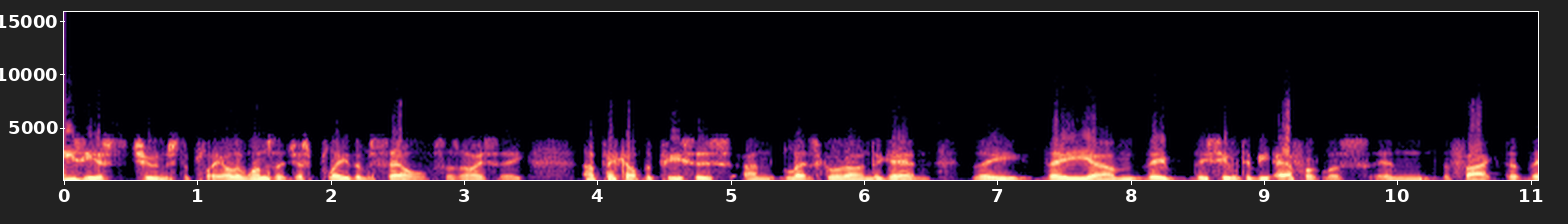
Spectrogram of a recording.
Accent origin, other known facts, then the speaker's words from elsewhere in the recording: Scotland, United Kingdom; moved away as an adult; now in London, United Kingdom; we're a British band. We grew up in Scotland and started in Scottish bands, and everybody moved to London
